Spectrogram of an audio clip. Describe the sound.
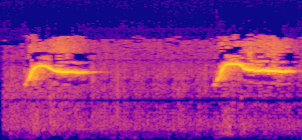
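A person whistles a signal call to someone out by snowy cabins at dusk, twice, each a loud rising-then-level call lasting about half a second, separated by a pause of over a second, with quiet background noise between.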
